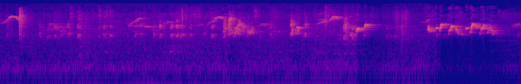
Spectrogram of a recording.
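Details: Red-whiskered bulbul singing among other chattering birds: a dense stream of jaunty whistled and warbled phrases with sharp up-sweeping notes, clearer and quieter toward the end.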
